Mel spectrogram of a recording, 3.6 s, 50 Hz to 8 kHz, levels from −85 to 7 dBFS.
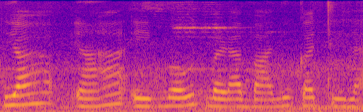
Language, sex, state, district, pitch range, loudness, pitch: Hindi, female, Bihar, West Champaran, 195-225 Hz, -18 LUFS, 205 Hz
